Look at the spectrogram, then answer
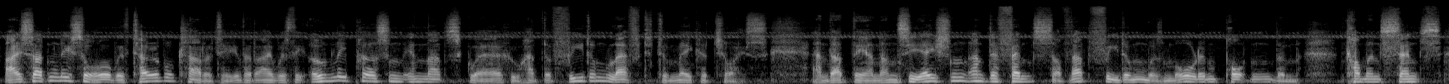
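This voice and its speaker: An actor playing a grave, commanding, enigmatic older war survivor in a radio drama, speaking in a measured, solemn, philosophical way. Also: male voice, on the low side, animated, slight background noise. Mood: impassioned. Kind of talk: radio drama monologue and dialogue.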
